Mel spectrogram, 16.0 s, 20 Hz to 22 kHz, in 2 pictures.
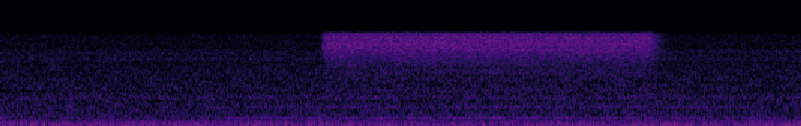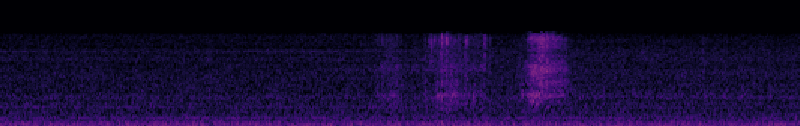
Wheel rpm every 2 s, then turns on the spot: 0, 0, 0, 0, 0, 0, 20, 0.
none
